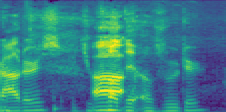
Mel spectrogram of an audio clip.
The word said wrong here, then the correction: Reuters: Reuters. – Well, I mean, R-E-U-T-E-R-S. Isn't that Reuters? Routers is an O.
